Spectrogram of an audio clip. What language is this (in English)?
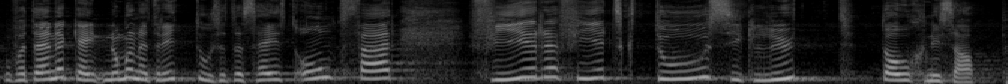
Swiss German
